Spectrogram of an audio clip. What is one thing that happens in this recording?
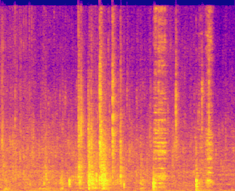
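Crisp vegetable stalks rustle and thud as they are dropped into a pile.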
